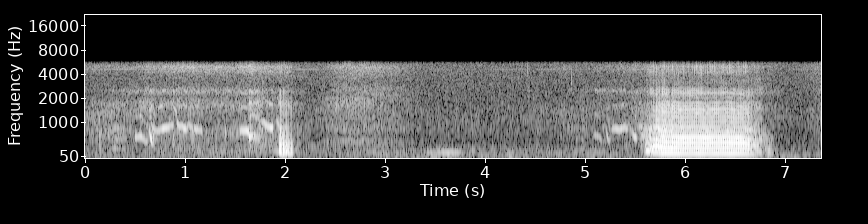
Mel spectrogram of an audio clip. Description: Quiffy lying on the couch snoring his head off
